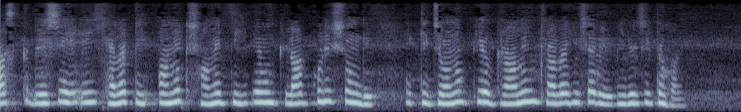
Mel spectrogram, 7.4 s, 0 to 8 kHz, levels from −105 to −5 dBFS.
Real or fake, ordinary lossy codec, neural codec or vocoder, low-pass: fake; MP3, 32 kbps; codec, 32 kHz, 1.9 kbps, SNAC; 7.2 kHz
